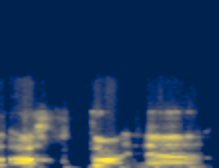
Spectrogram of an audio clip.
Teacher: it should be pronounced with a soft jerk, okay, from the bottom of the throat. So it's not like an ayin sound, not yarminuna.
